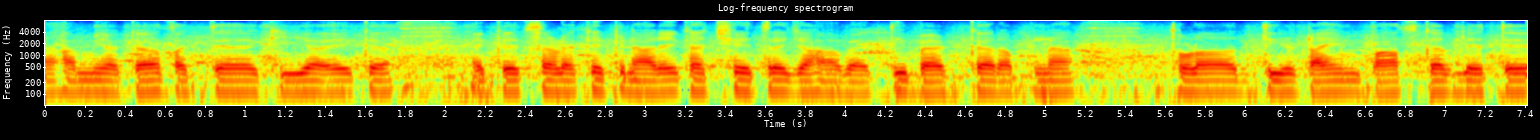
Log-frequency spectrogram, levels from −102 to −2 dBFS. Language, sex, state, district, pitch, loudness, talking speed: Hindi, male, Uttar Pradesh, Lalitpur, 115 Hz, -17 LUFS, 195 wpm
